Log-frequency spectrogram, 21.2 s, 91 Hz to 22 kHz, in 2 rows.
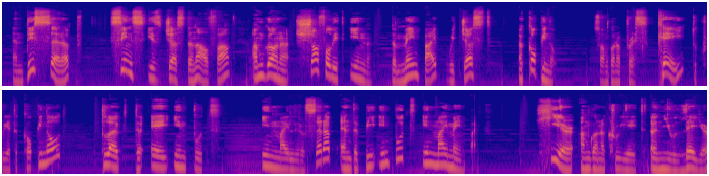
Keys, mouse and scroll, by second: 0.0-0.3 click, 0.4 middle click, 0.8 click, 1.0 middle click, 3.8 middle click, 9.0 click, 9.6 k, 10.0 middle click, 14.9 middle click, 15.6-16.6 click, 16.6 middle click, 18.5-20.0 click.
